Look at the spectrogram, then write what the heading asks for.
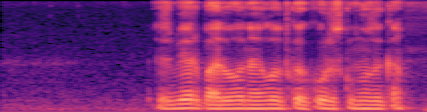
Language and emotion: Russian, neutral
